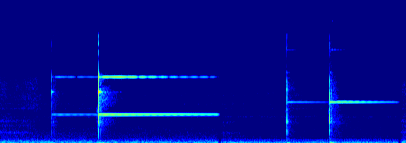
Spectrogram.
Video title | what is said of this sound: Don’t Get Scammed! 😱 How to Tell If Your Coins Are FAKE | Do you hear that sound? That's a pretty sound.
